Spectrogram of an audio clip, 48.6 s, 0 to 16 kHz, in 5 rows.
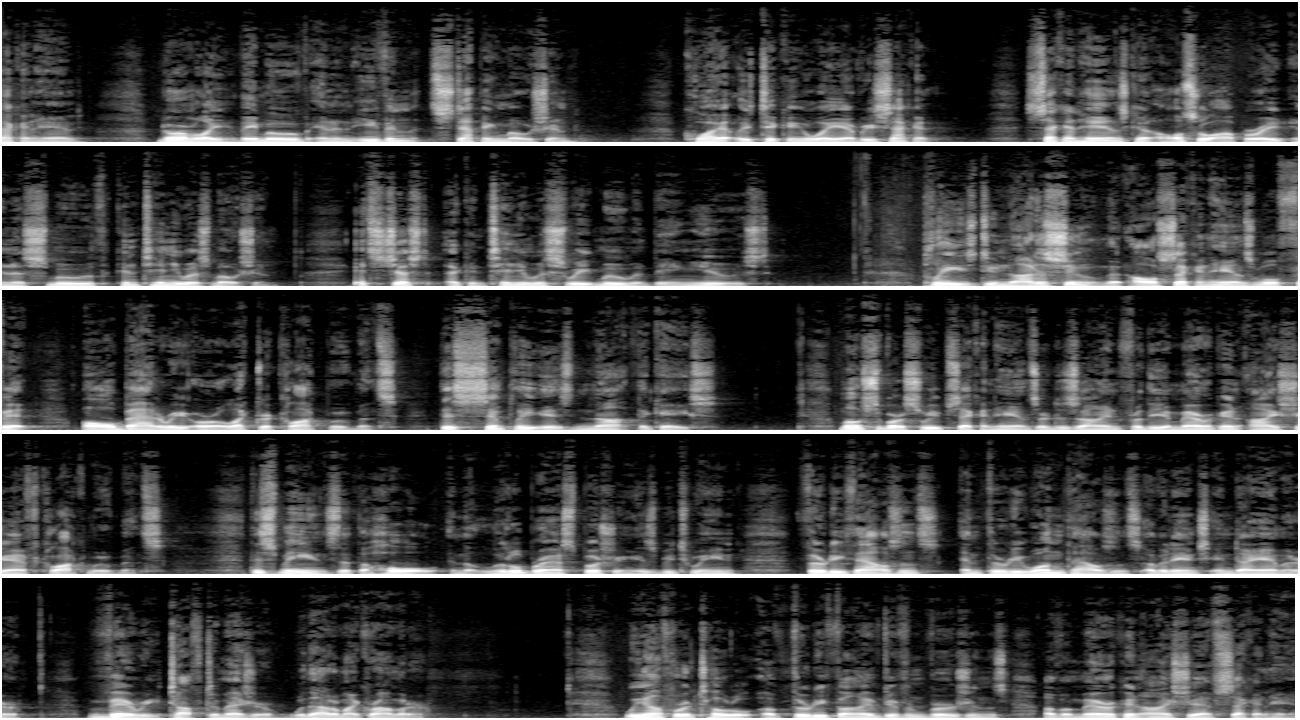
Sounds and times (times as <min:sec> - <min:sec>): Speech: 0:00.0 - 0:04.4, 0:05.1 - 0:07.1, 0:07.7 - 0:11.8, 0:12.4 - 0:15.6, 0:16.6 - 0:24.9, 0:25.7 - 0:30.4, 0:31.0 - 0:42.2, 0:43.6 - 0:48.5.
